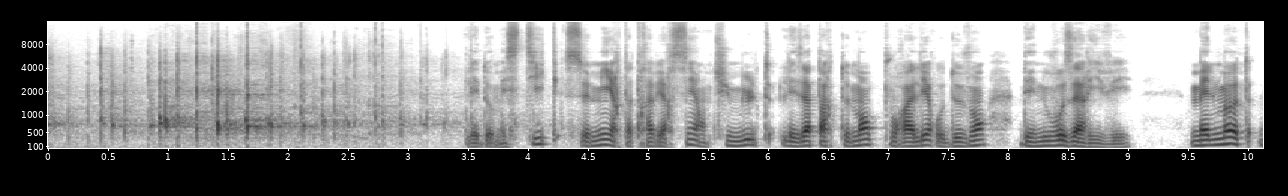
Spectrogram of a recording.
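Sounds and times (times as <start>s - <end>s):
horses' hooves clopping along a paved avenue: 0.0s - 4.4s
speech: 3.5s - 10.1s.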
